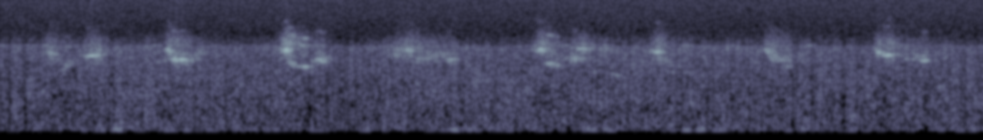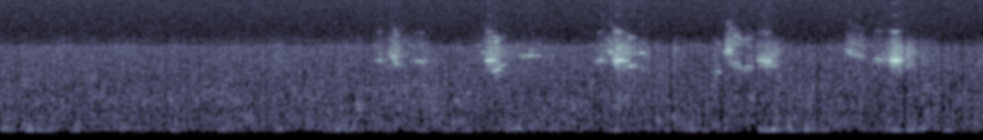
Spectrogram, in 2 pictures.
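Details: At a nest in Southern Ontario where a female Northern cardinal is incubating and the male brings her food, a cardinal gives short, high, sharp chip notes at an uneven pace, growing louder and more frequent, over faint hiss.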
